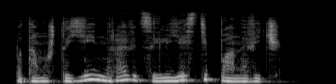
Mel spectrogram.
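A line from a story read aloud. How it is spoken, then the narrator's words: Barely audible girl's whisper. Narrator (Russian): едва слышно прошептала девочка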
